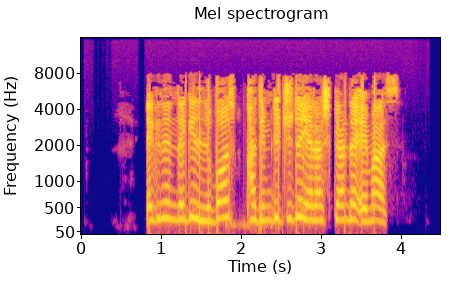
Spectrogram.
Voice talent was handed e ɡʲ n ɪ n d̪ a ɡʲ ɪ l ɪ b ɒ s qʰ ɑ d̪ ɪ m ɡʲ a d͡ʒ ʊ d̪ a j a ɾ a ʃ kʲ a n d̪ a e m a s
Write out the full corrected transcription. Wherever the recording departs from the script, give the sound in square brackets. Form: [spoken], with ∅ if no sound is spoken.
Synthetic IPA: e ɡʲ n ɪ n d̪ a ɡʲ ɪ l ɪ b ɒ s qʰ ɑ d̪ ɪ m ɡʲ a d͡ʒ ʊ d̪ a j a ɾ a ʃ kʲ a n d̪ a e m a s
